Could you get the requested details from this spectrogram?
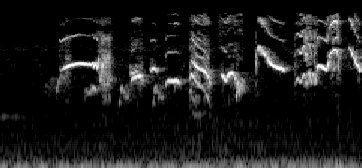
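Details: Oriental magpie-robin fighting song used to stimulate males and train the voice: rapid varied phrases of clear whistles, sharp upslurs and downslurred notes, delivered in bursts about every quarter second after a short quiet start.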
